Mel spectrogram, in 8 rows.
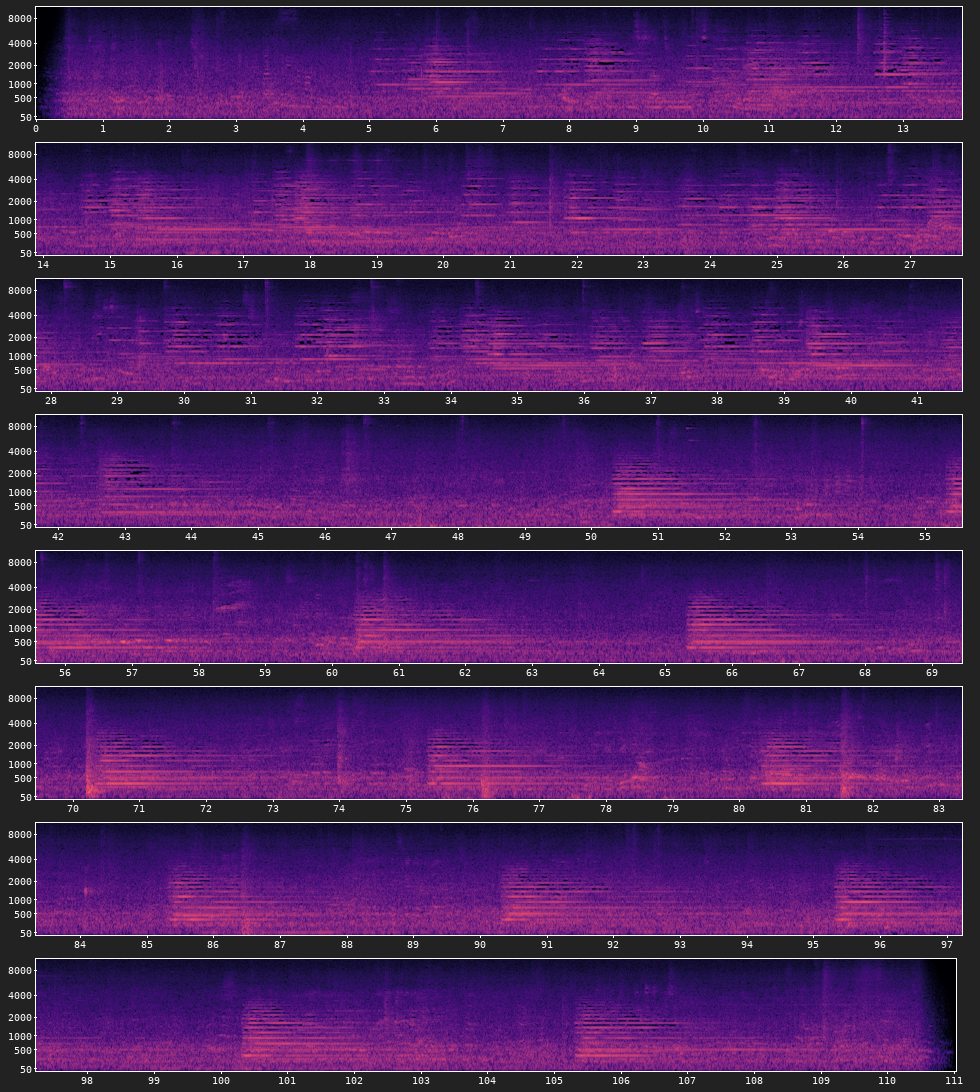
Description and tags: The chimes of the Westerkerk in Amsterdam (nl) play a tune before the big bell hits twelve. Meanwhile some boys are commenting Steve Blooms photographs in the exhibition "Spirit of the Wild" around the church. A woman on crutches is passing and the four doors of a car (Renault Scenic) are shot. You also hear the wind in the trees and more urban life in the background. Recorded with an Edirol cs-15 mic plugged into an Edirol R09 the 24Th of June 2007 at noon in Amsterdam (nl)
